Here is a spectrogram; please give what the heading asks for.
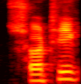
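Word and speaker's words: ث: বা তারপরে আছে তা সা এই পরপর তিনটি অক্ষর এক আলিফ পরিমাণ টান দিয়ে পড়তে হবে।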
